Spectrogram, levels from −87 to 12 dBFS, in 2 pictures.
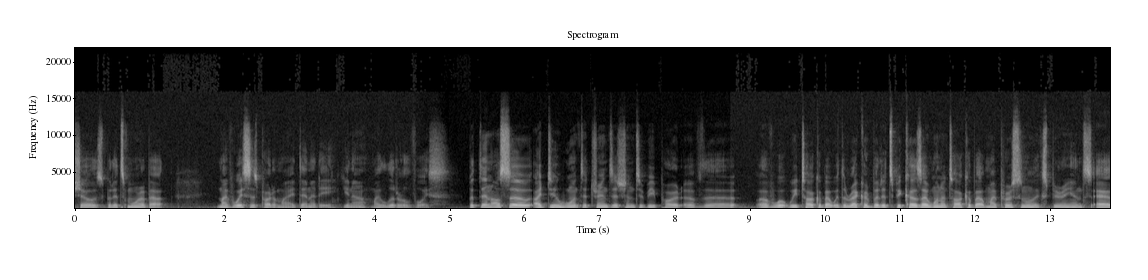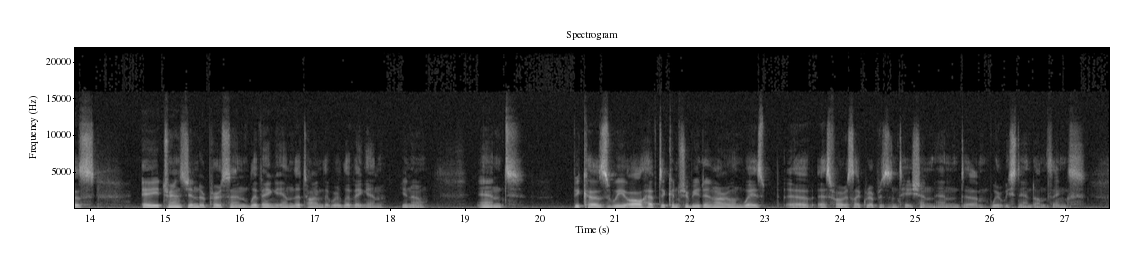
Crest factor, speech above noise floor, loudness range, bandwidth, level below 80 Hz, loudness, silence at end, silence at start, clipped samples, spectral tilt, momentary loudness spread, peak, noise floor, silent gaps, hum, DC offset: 20 dB; 22 dB; 6 LU; over 20 kHz; -46 dBFS; -26 LUFS; 0 s; 0 s; under 0.1%; -4.5 dB/octave; 13 LU; -6 dBFS; -48 dBFS; none; none; under 0.1%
